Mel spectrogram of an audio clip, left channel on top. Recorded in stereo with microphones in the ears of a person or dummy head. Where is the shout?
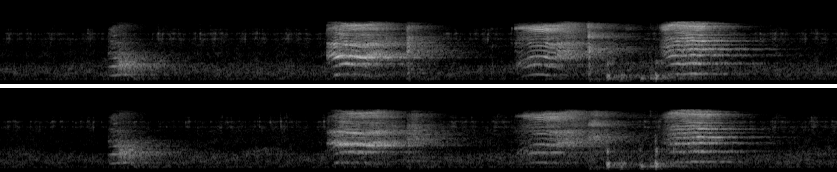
10° left (ahead or behind), 1.3 m.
